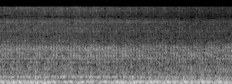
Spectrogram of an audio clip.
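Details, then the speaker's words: Idle on a 4th-gen Ram 3500 Cummins after an HE351VE VGT turbo rebuild; actuator set from a video but not yet resynced or relearned. Deep, steady diesel clatter with even low pulses, no surging or whistle; sounds as it did before the turbo failed. Normal idle. "still going to need reync or relearned or whatever to my knowledge. But I mean that's how she sounded before."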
